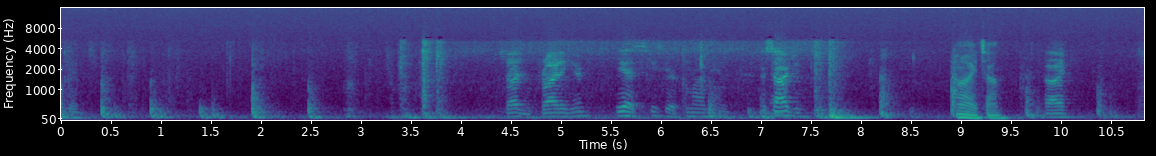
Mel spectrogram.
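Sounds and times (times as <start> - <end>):
speech: 0.0 - 0.4, 4.5 - 7.8, 9.0 - 10.2
knocking on a back door: 0.4 - 4.0, 6.4 - 10.7.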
